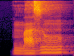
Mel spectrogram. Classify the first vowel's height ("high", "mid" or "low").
low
